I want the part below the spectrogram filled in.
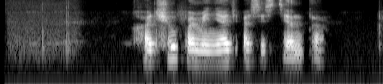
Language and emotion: Russian, neutral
